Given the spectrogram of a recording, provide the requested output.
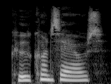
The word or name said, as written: kødkonserves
